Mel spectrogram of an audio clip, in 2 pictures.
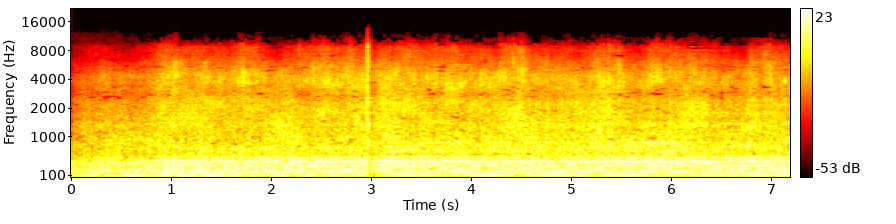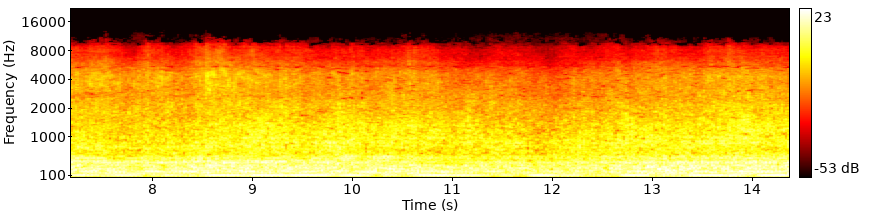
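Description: A helicopter providing air cover drones loudly and steadily with engine and rotors for the whole stretch, a thick continuous roar with a deep, pulsing hum underneath and no voices.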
